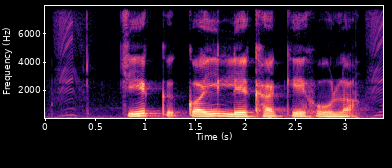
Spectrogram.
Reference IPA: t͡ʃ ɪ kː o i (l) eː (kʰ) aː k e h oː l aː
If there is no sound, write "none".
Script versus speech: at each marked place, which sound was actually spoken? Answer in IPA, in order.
l, kʰ

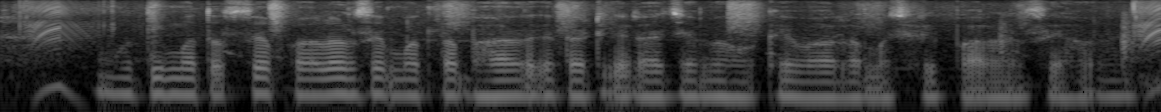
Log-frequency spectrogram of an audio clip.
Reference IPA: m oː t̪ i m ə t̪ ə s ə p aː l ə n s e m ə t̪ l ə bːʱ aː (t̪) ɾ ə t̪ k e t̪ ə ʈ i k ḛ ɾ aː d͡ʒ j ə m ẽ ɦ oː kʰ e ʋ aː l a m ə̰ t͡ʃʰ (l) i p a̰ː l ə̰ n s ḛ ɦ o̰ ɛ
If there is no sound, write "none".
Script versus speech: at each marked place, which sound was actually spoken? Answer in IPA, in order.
none, ɾ

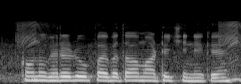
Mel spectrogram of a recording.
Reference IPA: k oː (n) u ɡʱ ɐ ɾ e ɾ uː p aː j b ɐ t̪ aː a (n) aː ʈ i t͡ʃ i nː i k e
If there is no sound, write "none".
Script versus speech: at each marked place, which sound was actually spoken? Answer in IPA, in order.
n, m

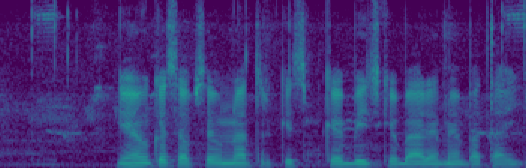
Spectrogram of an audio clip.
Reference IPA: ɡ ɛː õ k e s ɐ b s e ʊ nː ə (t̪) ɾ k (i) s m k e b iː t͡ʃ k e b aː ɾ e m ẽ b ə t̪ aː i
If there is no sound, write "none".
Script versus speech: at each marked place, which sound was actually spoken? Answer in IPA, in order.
t̪, ɪ

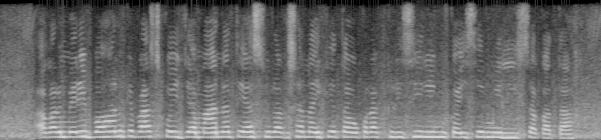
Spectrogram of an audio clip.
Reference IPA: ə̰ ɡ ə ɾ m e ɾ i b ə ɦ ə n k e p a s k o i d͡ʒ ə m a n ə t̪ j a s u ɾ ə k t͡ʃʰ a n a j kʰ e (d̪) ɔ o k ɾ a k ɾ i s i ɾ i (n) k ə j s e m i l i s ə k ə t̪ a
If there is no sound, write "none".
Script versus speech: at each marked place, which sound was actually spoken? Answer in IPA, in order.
t̪, n

